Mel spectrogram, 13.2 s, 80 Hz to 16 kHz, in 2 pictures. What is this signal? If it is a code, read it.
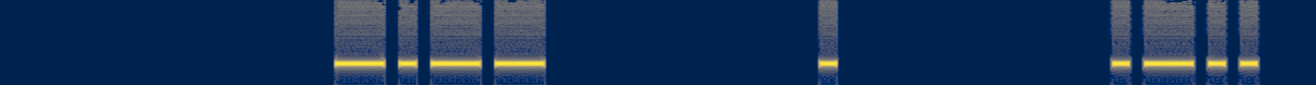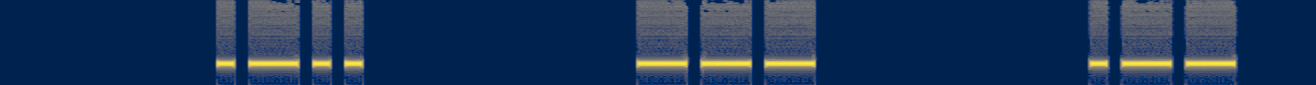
Morse code, heard as a keyed tone, about 15 wpm, spaced as for 5 wpm, 1000 Hz. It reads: YELLOW
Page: New quotes every day in morse code at 5 Words per minute.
